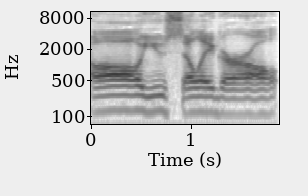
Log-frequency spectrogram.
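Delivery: acted dismissive tone. Retelling how a local cop brushes off a screaming woman, mock-dismissive. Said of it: "he just totally dismisses her".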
